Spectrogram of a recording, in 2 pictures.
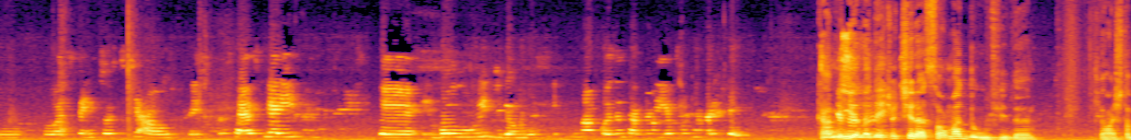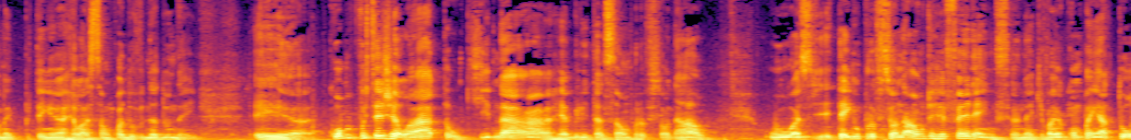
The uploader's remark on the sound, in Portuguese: Gravação do encontro remoto n.2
